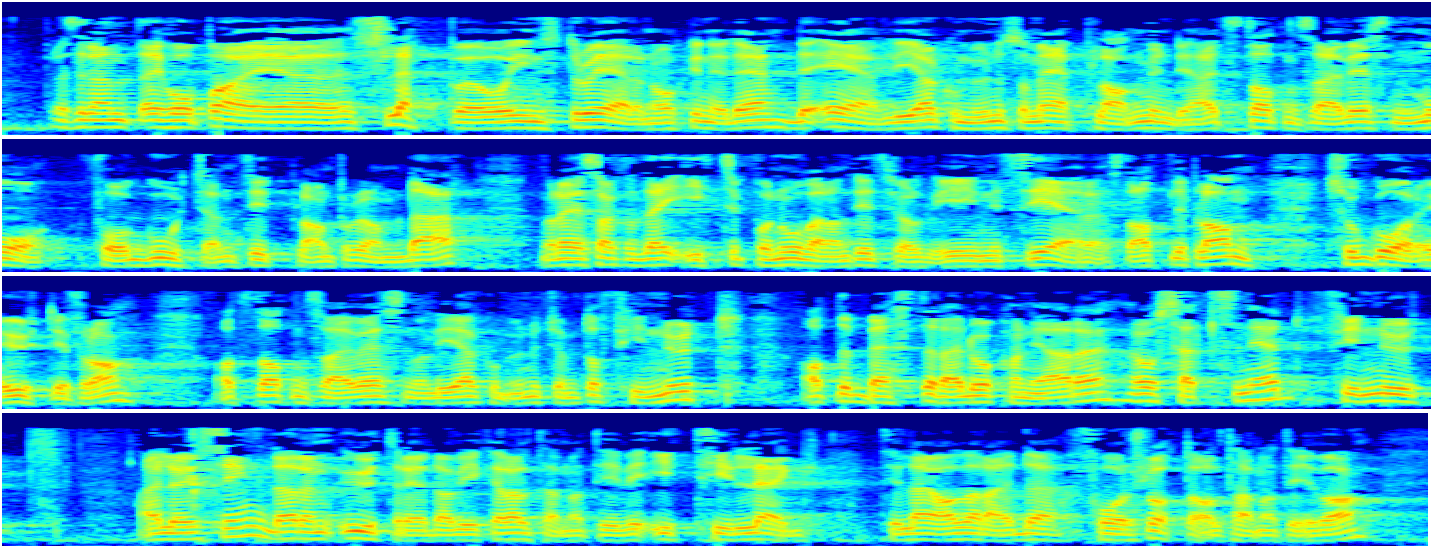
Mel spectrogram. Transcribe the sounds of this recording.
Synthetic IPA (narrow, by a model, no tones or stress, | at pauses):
pʰɾɛsɪd̪ɛnt̪æɪɦoːpəɾæɪslɛpːɔɪnst̪ɾʉeːɾənoːkənɪd̪ɛd̪ɛʔæliːɑɾkʊmʉːnəsɔmæpʰlɑːnmʏnd̪ɪhæɪt̪st̪ɑːt̪n̩sʋæɪʋɛsn̩mɔ | foːɡuːçɛnt̪sɪt̪pʰlɑ̰ːnpʰɾʊɡɾɑmːd̪æːɾ | nɔɾɖæɪhɑsɑk̚t̪ɑt̪d̪æɪʔɪçːəpʰɔnuːʋæɾɑnt̪ʰɪd̪sfœlɡ̪ɪ̰ɪnɪt̪sɪeːɾə̰st̪ɑːt̪lɪpʰlɑːnsɔɡoːɖɛʉːt̪ɪfɾoː | ʔɑt̪st̪ɑːt̪n̩sʋæɪʋeːsn̩ɔliːəɾkʊmʉːnəçœmt̪əɔfɪnːəʉːt̪ʔɑt̪̚d̪ɛbɛst̪əd̪æɪd̪oːkʰɑnjæːɾəæɾɔsɛt̪ːə̥sneːd̪fɪnːəʉːt̪ | ʔæ̰ɪlœʏsɪŋd̪æɾæɪnʉːt̪ʰɾeːd̪ɑʋɪkəɾɑlt̪ʰæɾnɑt̪iːʋəʔɪt̪ʰɪlːɛɡt̪ʰɪld̪æɪɑləɾæɪd̪əfoːɾəʂlɔt̪ːɑɑ̰lt̪ʰæɾnɑt̪ʰḭːʋɑ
